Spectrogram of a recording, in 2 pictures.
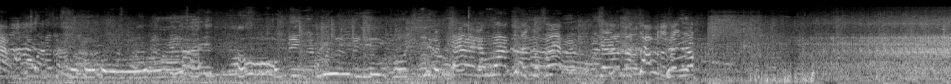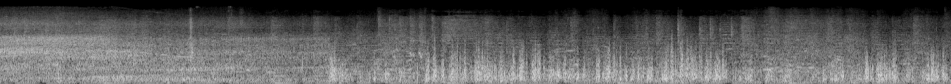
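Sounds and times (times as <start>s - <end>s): crowd voices: 0.0s - 19.0s
vehicle driving past: 7.0s - 14.2s.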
